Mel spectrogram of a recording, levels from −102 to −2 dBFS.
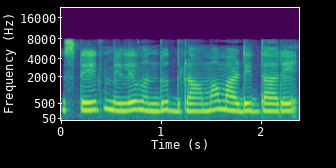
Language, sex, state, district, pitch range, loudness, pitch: Kannada, female, Karnataka, Bidar, 240-270 Hz, -14 LUFS, 255 Hz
